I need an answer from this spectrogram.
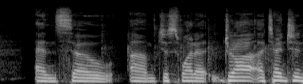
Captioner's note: audience applauds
